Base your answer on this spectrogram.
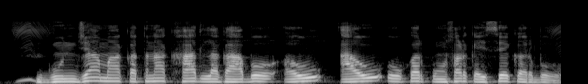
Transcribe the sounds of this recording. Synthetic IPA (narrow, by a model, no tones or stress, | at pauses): ɡʊnd͡ʒãmãkət̪nãkʰaːd̪ləɡaːboəuaːuoːkəɾpõːsəɽkəɪsekəɾboː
